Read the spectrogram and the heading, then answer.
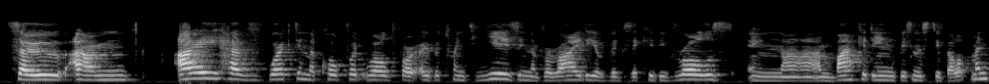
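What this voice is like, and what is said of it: Mixed Israeli, Australian, American accent. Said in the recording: “I am Israeli, Australian, American ... what is that accent? Because I've definitely had people stare at me trying to work that out.”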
